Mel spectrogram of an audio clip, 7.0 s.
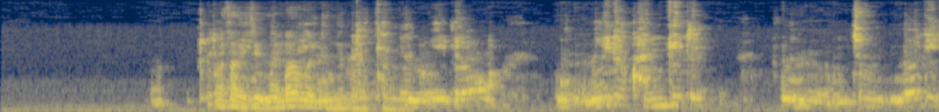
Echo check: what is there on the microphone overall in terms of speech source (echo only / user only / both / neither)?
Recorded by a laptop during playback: both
